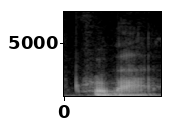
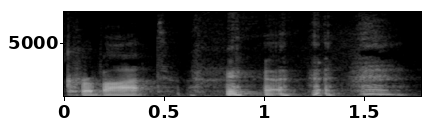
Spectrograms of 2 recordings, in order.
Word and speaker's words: cravat: And so when I first saw that for the first time, and then the next reveal when he takes off his cravat. Pronounced cravat. Cravat.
